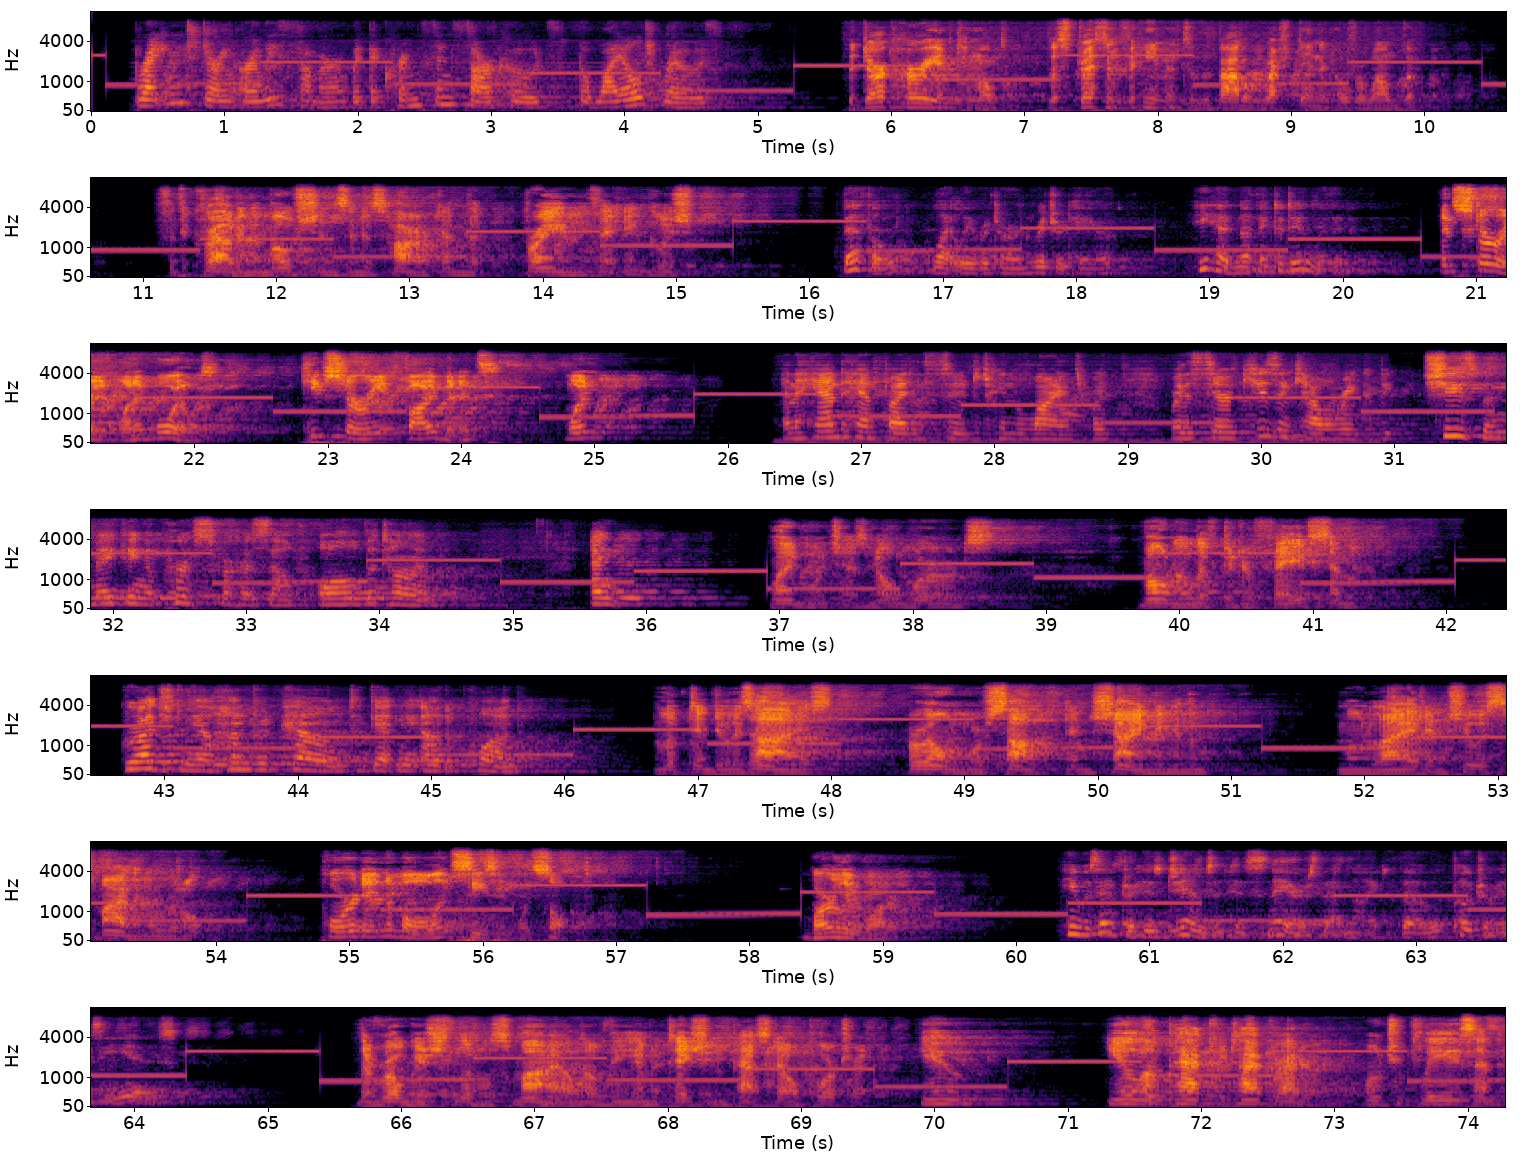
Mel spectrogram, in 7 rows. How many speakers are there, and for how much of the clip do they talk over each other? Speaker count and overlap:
seven, no overlap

